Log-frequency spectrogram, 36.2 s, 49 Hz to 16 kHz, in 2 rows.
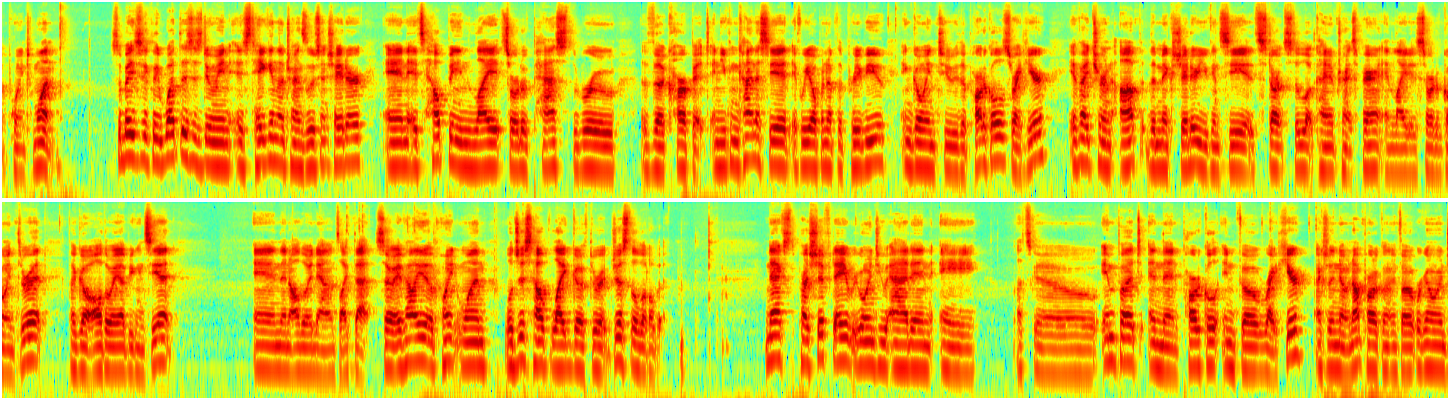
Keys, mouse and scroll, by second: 9.9-13.2 drag, 13.6-15.4 drag, 15.4-19.0 middle drag, 19.0-20.8 drag, 20.8-23.2 middle drag, 23.2-25.2 drag, 28.0 shift+a, 34.8 x, 35.2 shift+a.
